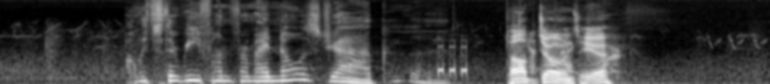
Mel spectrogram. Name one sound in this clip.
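A man talks briefly.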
